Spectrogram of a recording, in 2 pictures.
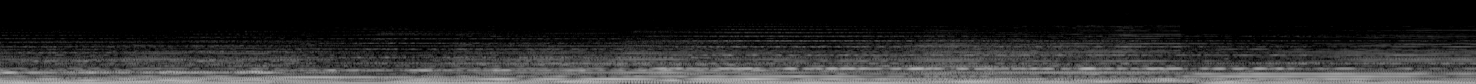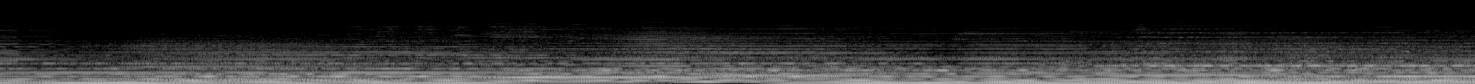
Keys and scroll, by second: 1.8 b, 5.7 Escape, 6.2 3, 7.4 shift+Tab, 7.8 Escape, 8.7 3, 10.2 l, 11.1 shift+w, 11.8 Escape, 14.5 l, 15.6 shift+e, 17.8 Escape, 20.2 Escape, 27.4 F8.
